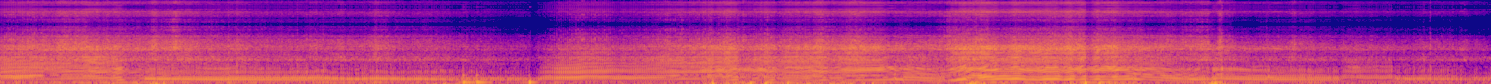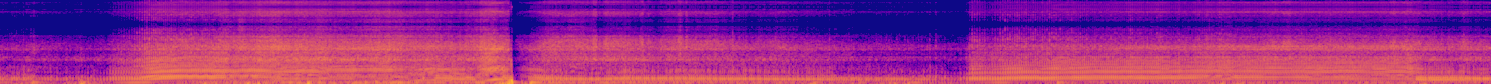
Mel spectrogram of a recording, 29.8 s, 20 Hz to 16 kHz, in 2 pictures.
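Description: Kawasaki KX250F's four-stroke single-cylinder engine being ridden hard, its pitch repeatedly rising under throttle and falling away as the throttle closes. There is a single sharp knock about two-thirds of the way through.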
